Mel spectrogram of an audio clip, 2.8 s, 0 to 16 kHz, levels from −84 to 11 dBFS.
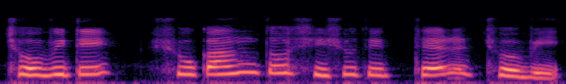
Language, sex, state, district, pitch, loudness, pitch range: Bengali, female, West Bengal, Cooch Behar, 310 Hz, -16 LUFS, 285-330 Hz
